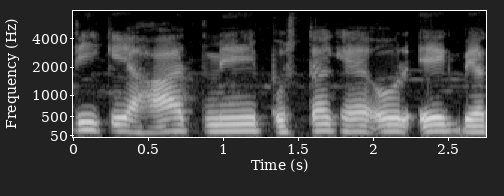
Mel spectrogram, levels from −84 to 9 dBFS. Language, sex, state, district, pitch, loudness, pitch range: Hindi, male, Bihar, Muzaffarpur, 155 Hz, -15 LUFS, 150-160 Hz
